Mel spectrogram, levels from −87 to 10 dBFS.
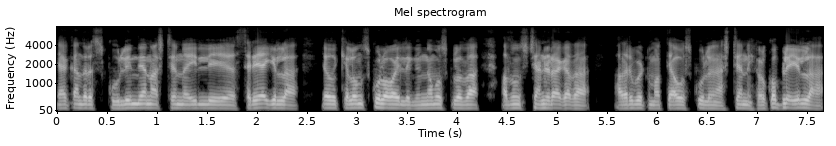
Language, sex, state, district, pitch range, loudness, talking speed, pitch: Kannada, male, Karnataka, Gulbarga, 120-130 Hz, -17 LUFS, 170 wpm, 125 Hz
